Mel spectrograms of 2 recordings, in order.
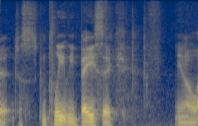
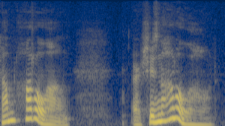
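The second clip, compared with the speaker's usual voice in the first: mock movie line; 6 semitones higher than usual. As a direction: deliver it like a stiff movie hero. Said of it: "you wouldn't just be like".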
